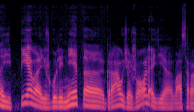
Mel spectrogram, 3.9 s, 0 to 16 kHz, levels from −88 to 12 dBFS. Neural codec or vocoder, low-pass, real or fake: codec, 44.1 kHz, 7.8 kbps, DAC; 14.4 kHz; fake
